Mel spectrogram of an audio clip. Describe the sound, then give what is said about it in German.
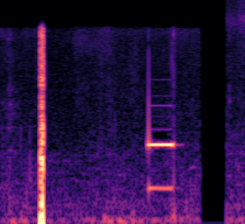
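Telephone sounds as a call is hung up: a sharp click, then a short electronic beep a moment later, set against near silence. “Okay, das war erstmal der Anruf, den ich aufgelegt habe.”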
